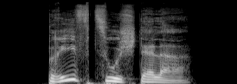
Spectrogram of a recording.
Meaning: mailman, postman, postie, mail carrier, letter carrier, mailperson (male or of unspecified gender)
- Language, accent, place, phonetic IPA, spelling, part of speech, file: German, Germany, Berlin, [ˈbʁiːft͡suːˌʃtɛlɐ], Briefzusteller, noun, De-Briefzusteller.ogg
